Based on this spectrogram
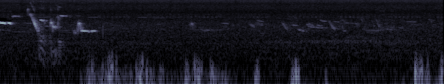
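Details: Sharp-tailed grouse at a lek: a series of short, low, booming pulses arrive in uneven bursts about every half second, with thin high chirps and faint scratchy notes above, over quiet open-country background.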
